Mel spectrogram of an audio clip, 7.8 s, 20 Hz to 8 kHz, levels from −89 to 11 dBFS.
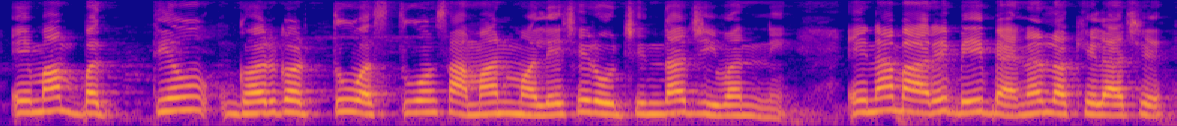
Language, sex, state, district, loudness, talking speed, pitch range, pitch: Gujarati, female, Gujarat, Valsad, -14 LUFS, 115 wpm, 220-250 Hz, 235 Hz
